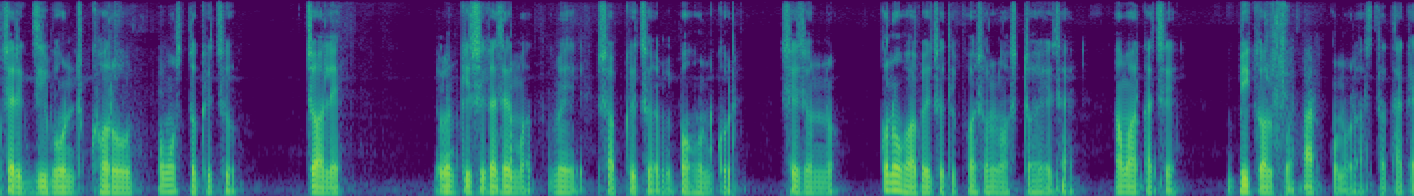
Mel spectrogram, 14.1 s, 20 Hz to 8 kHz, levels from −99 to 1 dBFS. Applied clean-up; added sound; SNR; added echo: neural mask model DeepFilterNet 3.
